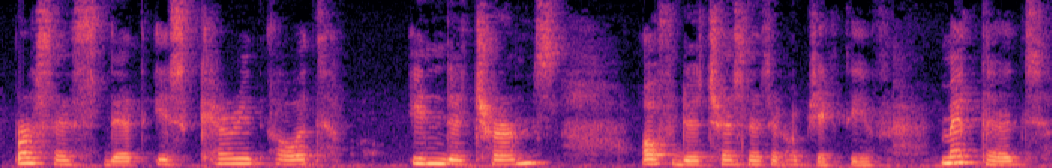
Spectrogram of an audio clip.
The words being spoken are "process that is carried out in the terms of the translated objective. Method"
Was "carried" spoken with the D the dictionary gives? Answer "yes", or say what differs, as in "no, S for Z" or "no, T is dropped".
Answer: yes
